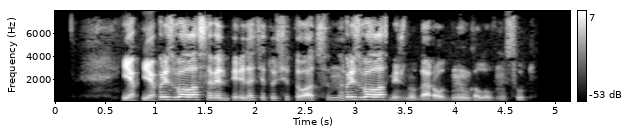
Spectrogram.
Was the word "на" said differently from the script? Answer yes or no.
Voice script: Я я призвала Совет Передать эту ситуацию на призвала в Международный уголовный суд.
no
